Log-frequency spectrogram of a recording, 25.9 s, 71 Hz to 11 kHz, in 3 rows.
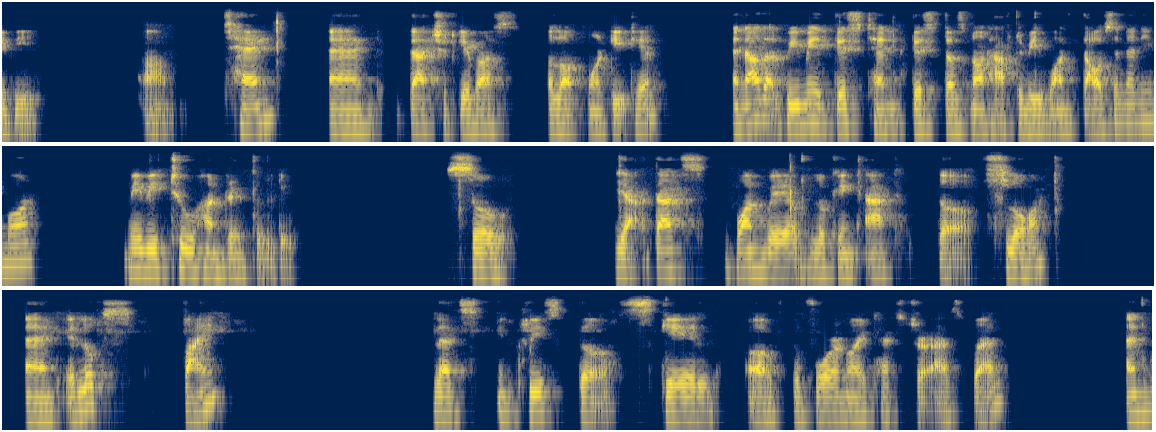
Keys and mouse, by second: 6.3 middle click, 7.6-10.6 drag, 10.1 0, 12.3 shift+space, 13.3 shift+space, 14.6 click, 15.1 shift+space, 16.6 shift+space, 18.2 shift+space, 18.8 shift+space, 20.8 middle click, 22.3-25.9 drag.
